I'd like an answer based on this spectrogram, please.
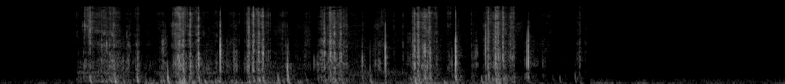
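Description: Perforated rip strip being torn open along a cardboard mailer, a run of ripping and crackling with sharp snaps. It starts about a second in and stops after about five seconds.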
